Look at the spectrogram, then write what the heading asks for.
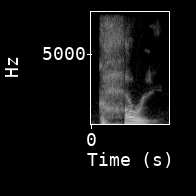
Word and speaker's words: Currie: Currie. And I pronounced the whole thing.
